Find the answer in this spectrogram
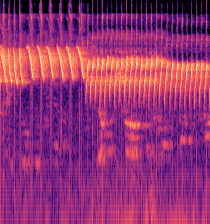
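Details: Canary in full song, used as a lure so young canaries learn to sing in long bursts: a fast, even high trill of sweeping notes, then a quicker, slightly lower rattling trill repeated about three times a second.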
